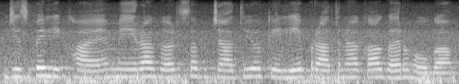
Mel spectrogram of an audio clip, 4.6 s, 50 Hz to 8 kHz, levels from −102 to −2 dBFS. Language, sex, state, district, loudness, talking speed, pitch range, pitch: Hindi, female, Uttar Pradesh, Shamli, -16 LUFS, 180 wpm, 205-235 Hz, 220 Hz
